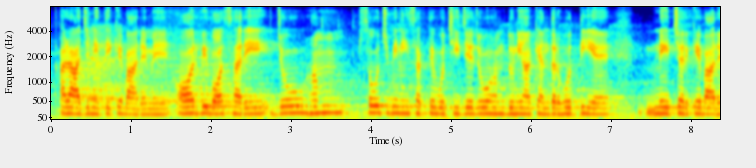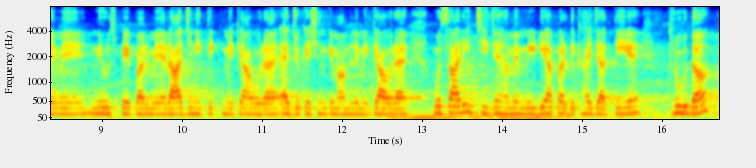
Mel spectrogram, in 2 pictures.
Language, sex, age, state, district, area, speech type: Hindi, female, 18-30, Rajasthan, Jodhpur, urban, spontaneous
